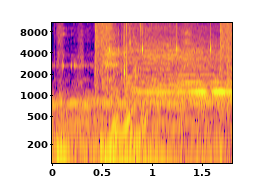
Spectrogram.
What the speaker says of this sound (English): The tar pit was bubbling invitingly.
